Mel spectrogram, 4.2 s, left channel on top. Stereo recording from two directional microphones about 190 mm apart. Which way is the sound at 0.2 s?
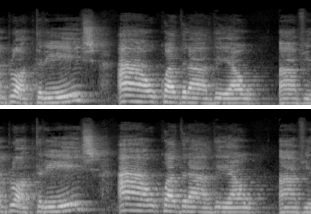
40° left (ahead or behind).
